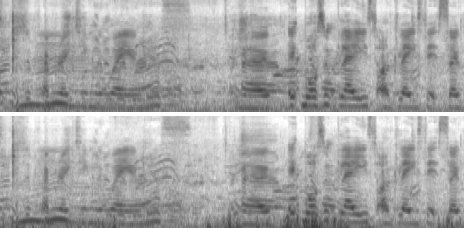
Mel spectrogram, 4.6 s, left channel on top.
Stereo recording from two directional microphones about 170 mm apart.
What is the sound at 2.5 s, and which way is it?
Speech, 5° right (ahead or behind).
